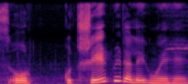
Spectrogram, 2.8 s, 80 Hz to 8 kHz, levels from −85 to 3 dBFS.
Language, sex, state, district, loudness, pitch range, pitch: Hindi, female, Madhya Pradesh, Bhopal, -15 LUFS, 200-255 Hz, 225 Hz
